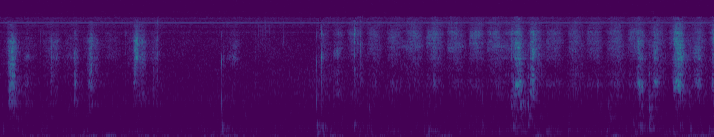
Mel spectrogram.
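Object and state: Scratch-art paper pad being scraped.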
